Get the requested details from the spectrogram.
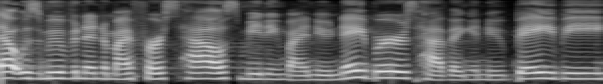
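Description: A woman talks at a fairly quick pace in a medium pitch. Hers is an unremarkable speaking voice with ordinary pitch variation. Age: 40s. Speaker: lifestyle blogger and cook. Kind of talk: casual interview chat.

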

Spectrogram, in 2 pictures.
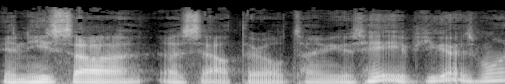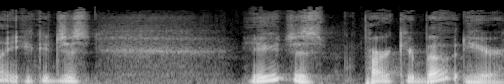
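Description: A man with an American accent, medium pitch, a dark, mellow tone, vocal fry, very wide pitch swings and a fairly quick pace. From California, Ventura County. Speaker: fishing guide. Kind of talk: casual interview chat.

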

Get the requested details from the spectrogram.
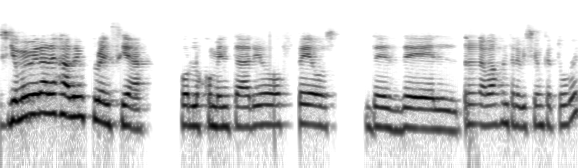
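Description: A woman's voice at medium pitch, fairly quick in pace, with ordinary pitch variation. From Puerto Rico. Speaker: TV journalist. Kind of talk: casual interview chat.

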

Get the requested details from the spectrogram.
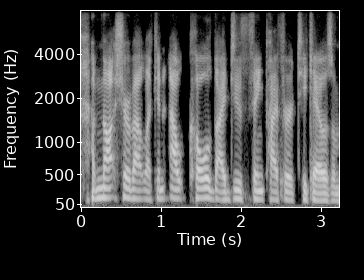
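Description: Against a quiet background, a man with a plain, everyday voice speaks at a fairly high pitch, the sound dry and close with no echo. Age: young. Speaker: MMA betting analyst. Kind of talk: casual chat. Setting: video call.

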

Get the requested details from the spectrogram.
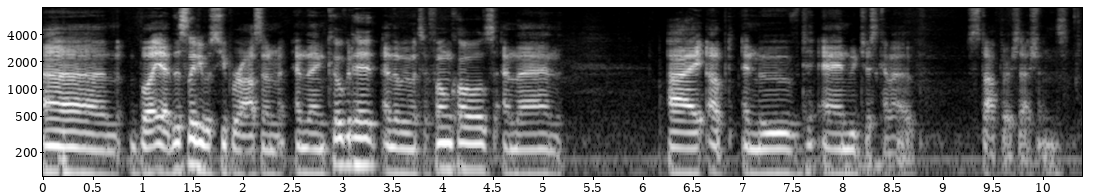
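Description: This man has an American accent, a bright, sharp tone and medium pitch, talking at a moderate pace with monotone, flat intonation. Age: 30s. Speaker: podcast co-host. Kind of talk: casual chat.

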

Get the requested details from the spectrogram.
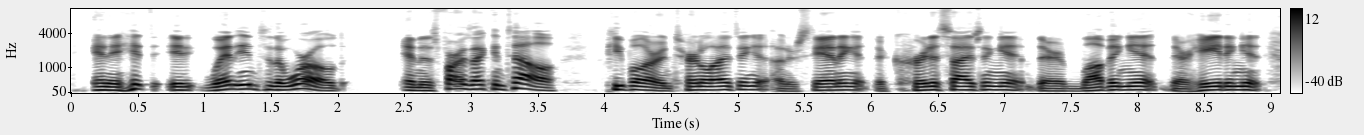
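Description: On a very clean recording with a silent background, a man talks at a fairly quick pace with lively intonation. He has an unremarkable speaking voice at medium pitch. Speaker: author. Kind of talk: casual chat. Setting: studio.

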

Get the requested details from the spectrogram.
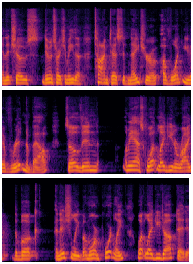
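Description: This man has a plain, everyday voice, pitched fairly high, with ordinary pitch variation, a moderate pace and very even loudness. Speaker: podcast host. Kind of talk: interview, book discussion.

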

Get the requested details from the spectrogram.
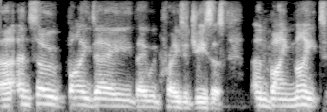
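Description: Recorded with a dry, close sound and no echo, a man with a British accent speaks with ordinary pitch variation. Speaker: author, activist, research professor. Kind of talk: interview answers, discussing a book.

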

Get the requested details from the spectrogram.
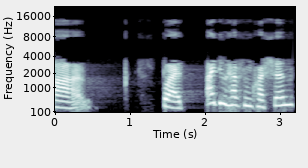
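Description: A normal speaking voice from a woman with an American accent, at a fairly slow pace with ordinary pitch variation. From Minnesota. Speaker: listener caller. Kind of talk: recorded voicemail.

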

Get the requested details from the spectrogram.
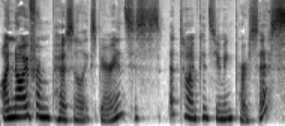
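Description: Lively intonation in an Australian accent. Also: woman. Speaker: history teacher and podcaster interviewing. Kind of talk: interview.

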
